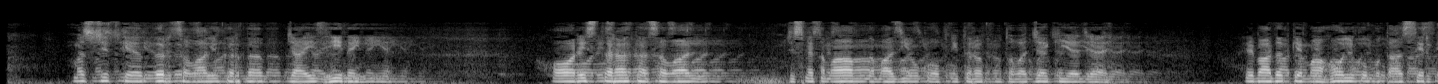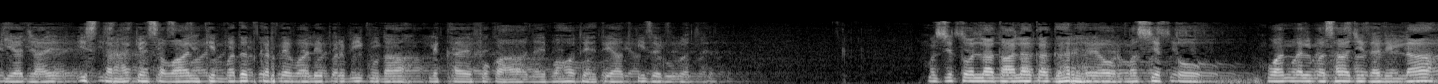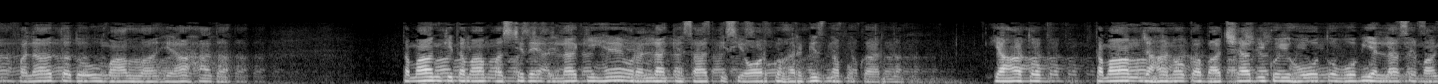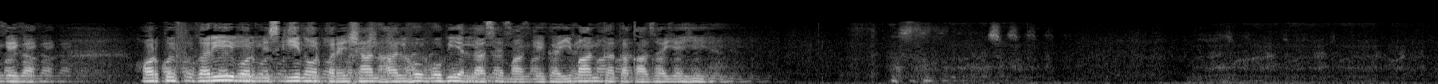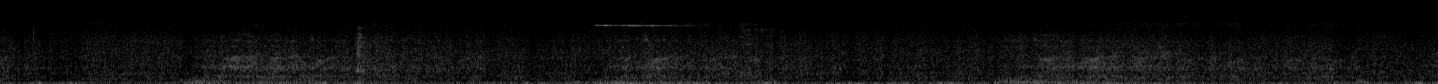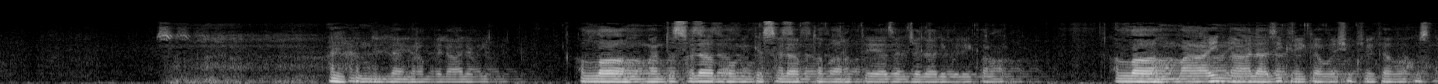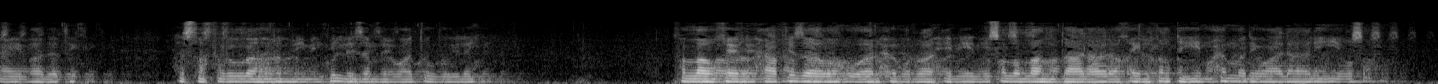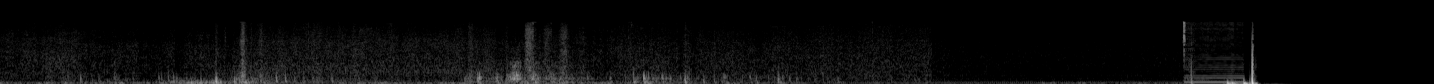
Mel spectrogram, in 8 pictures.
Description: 015 After Asar Namaz Bayan 26 February 2022 ( 24 Rajab ul Murajjab 1443HJ) Saturday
